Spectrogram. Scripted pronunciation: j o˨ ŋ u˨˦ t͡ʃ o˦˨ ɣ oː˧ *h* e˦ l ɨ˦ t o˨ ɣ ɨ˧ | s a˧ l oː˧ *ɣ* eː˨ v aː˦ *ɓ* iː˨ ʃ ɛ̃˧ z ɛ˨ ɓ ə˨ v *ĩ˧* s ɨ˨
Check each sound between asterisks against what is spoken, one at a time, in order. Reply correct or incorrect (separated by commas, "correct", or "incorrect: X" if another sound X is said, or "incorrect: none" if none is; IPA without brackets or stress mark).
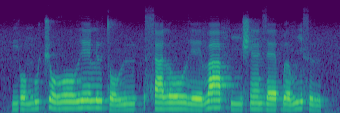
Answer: incorrect: ɣ, correct, incorrect: f, incorrect: i˧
